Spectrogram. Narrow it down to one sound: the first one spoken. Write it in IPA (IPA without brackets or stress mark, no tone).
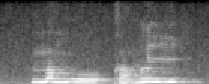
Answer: n̪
